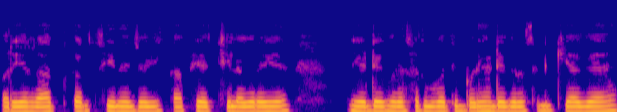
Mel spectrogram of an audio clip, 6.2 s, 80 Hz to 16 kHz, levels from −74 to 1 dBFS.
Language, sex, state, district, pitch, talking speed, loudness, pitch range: Hindi, male, Bihar, Supaul, 140 Hz, 235 wpm, -16 LUFS, 140-145 Hz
